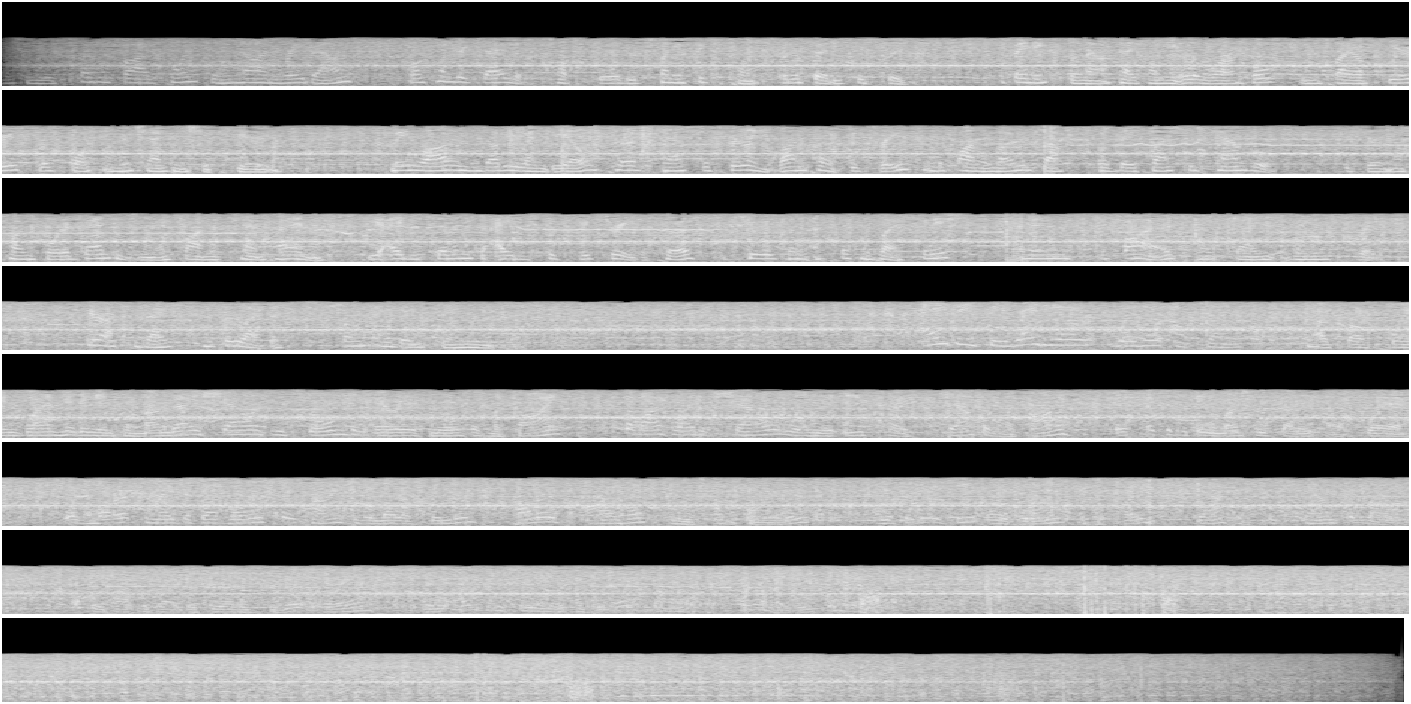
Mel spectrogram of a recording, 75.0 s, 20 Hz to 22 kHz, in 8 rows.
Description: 17日02時台、ABC-4QDでABC News終了後、30秒間のABC Radio Weather Updateが聞こえました。
バックではRadio Fardaと思われる音楽が聞こえおりました。
<受信地：東京都江東区新砂 東京湾荒川河口 RX:ICF-SW7600GR ANT:Built-in bar>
